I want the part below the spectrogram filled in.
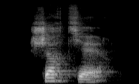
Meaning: feminine singular of charretier
- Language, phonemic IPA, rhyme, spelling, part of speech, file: French, /ʃaʁ.tjɛʁ/, -ɛʁ, charretière, adjective, LL-Q150 (fra)-charretière.wav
